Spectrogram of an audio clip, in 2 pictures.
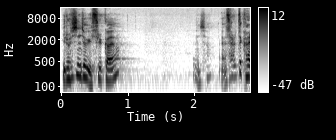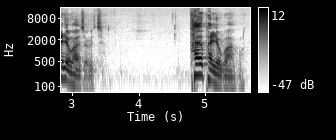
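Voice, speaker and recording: A man preaches a Sunday sermon in a conversational, animated way. His voice sits a little high and rises and falls a great deal. He keeps asking the congregation questions and slips into acted-out dialogue. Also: fairly quick, slightly rough. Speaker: pastor.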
